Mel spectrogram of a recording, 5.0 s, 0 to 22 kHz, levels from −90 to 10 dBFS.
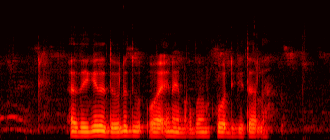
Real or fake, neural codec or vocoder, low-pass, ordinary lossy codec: real; none; 19.8 kHz; none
